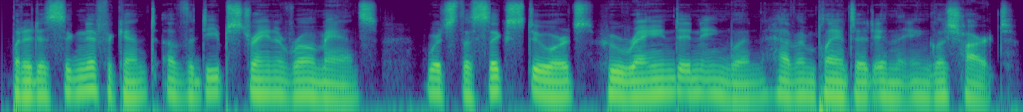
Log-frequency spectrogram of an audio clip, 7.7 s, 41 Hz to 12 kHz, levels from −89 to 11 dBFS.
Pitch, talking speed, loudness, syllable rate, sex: 100 Hz, 190 wpm, -18 LUFS, 4.9 syllables/s, male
